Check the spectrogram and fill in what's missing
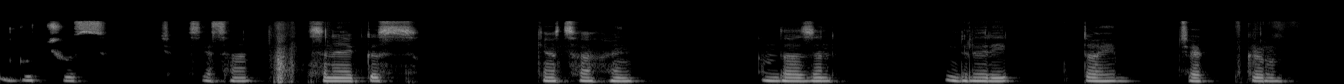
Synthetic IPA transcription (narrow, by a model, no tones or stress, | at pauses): ɡut͡ʃʰus | t͡ʃʰḁsjɐt͡sʰaːnsɐneːkɐs | kʲãːt͡sʰahɐnʲ | ɐnd̪aːzɐn | ɖilɐɾiː | ʈaːim | t͡ʃekː | ɐɾun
